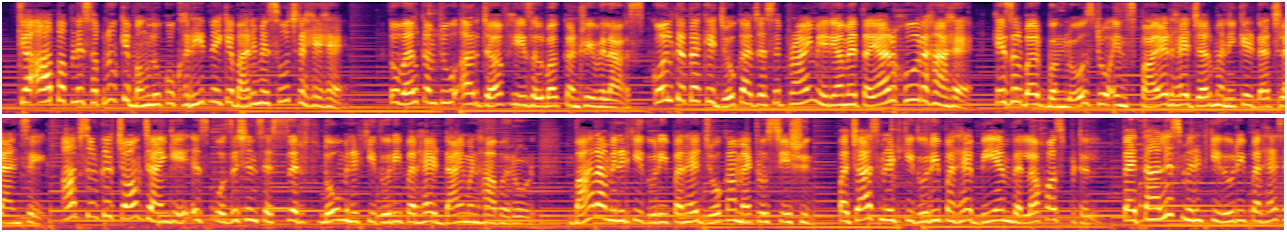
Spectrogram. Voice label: real estate ad VO

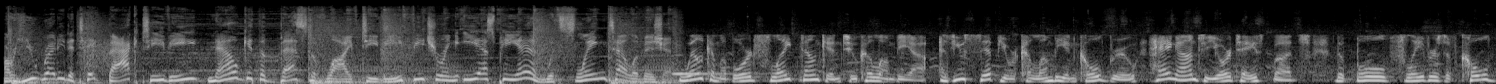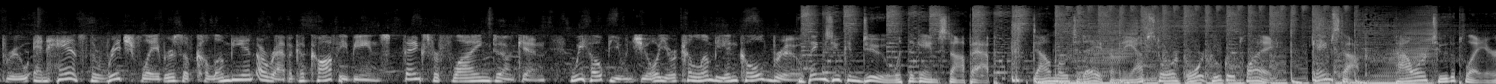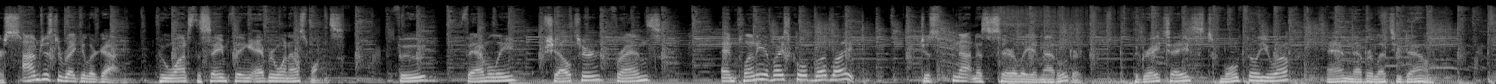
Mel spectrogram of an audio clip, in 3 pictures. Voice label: Commercial Demo

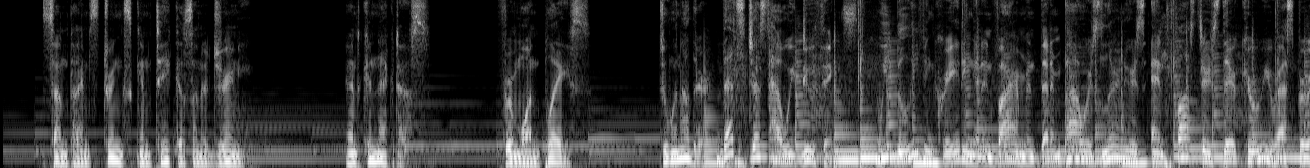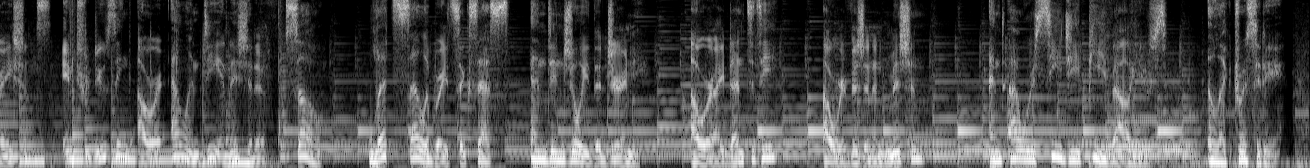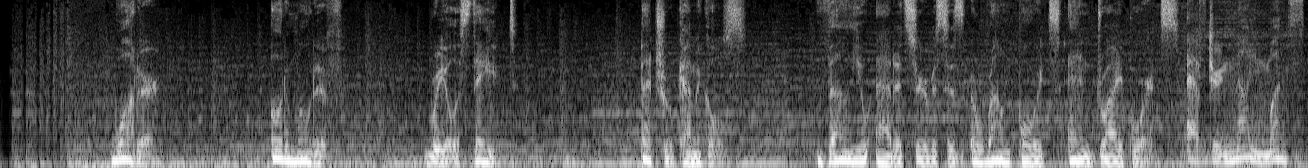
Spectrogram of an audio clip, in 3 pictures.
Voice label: English Narration

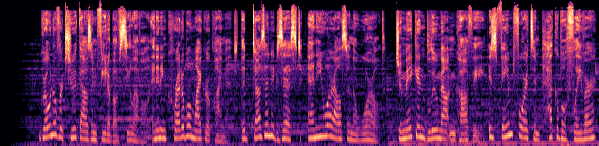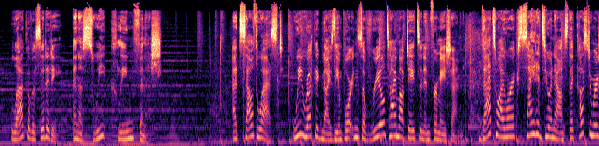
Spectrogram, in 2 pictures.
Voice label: Voice Narration

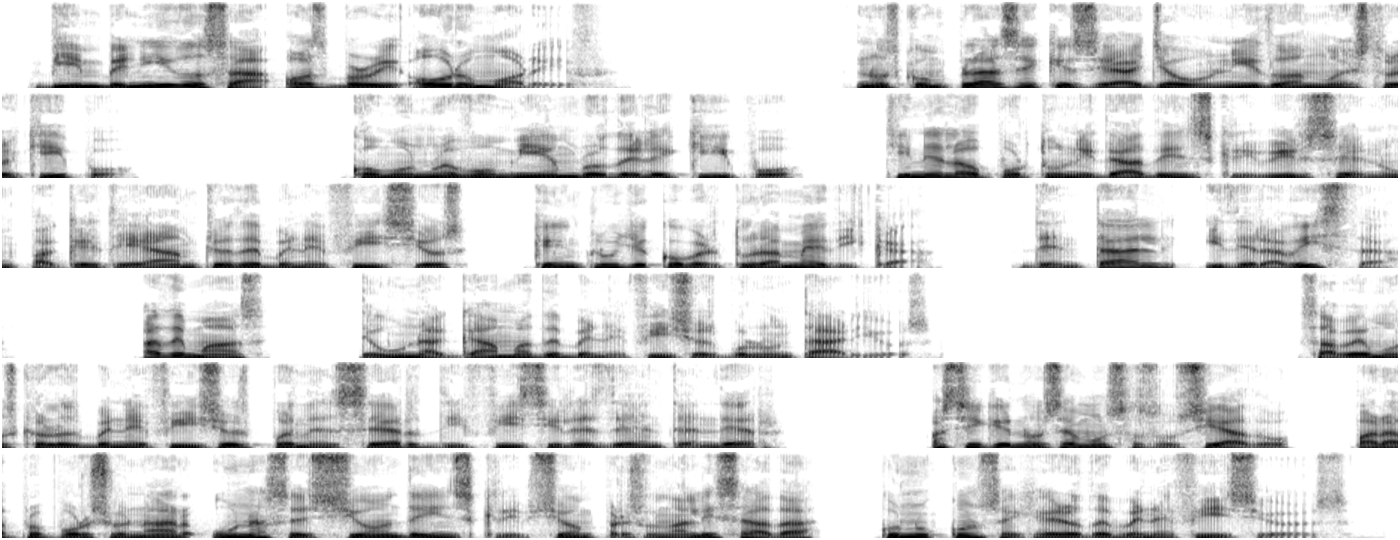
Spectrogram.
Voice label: Spanish Narration Sample

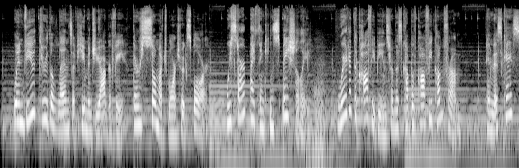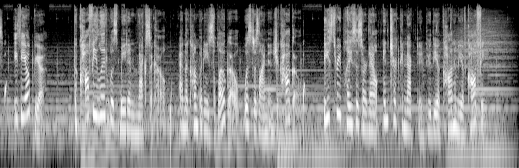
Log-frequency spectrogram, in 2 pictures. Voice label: Human geography eLearning

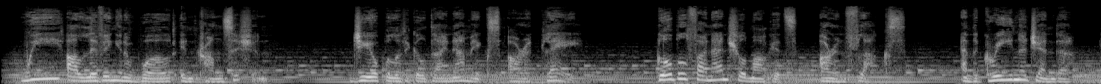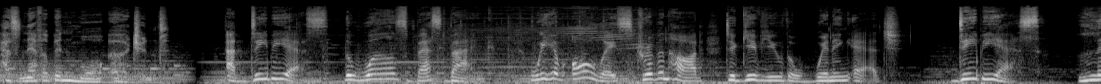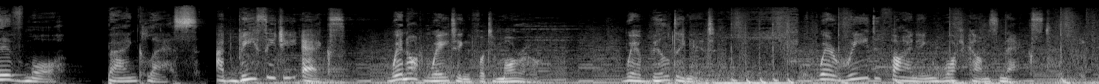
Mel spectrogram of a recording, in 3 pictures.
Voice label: Corporate VO - Finance & Investment

